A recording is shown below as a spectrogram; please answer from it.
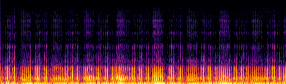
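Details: Domestic cat's snore-like purr, low throbbing vibration that pulses gently with inhale and exhale cycles of about two-thirds of a second, even and uninterrupted in a quiet room.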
